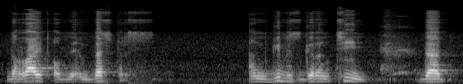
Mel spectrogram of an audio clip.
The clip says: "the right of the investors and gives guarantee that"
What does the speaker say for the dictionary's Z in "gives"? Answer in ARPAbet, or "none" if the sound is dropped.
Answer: S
